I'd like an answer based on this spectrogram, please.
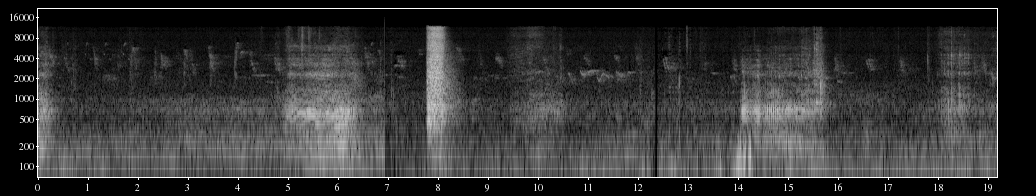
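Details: Arabian horse snorting: two long, breathy, broadband snorts, one near the start and one past the middle, with a sharp short burst between them over a low rural background hiss.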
